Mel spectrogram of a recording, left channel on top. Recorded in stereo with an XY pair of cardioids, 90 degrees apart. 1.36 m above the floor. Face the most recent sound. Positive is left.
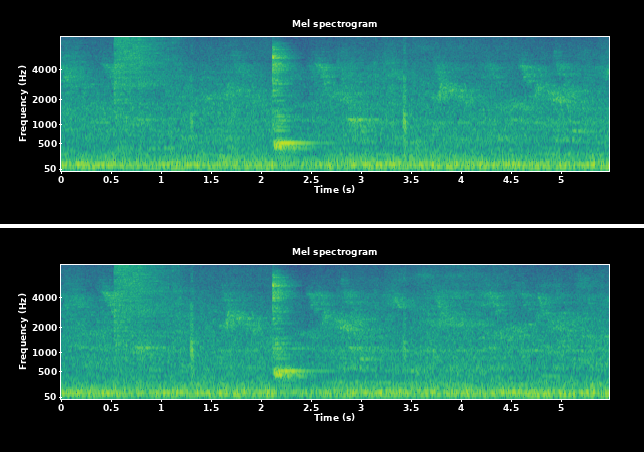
turn(degrees=25)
